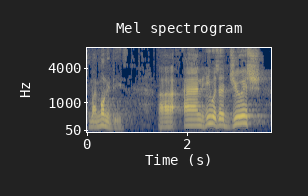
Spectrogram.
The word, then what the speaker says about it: Maimonides: So I would have said Maimonides, but apparently for an American, it's Maimonides.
